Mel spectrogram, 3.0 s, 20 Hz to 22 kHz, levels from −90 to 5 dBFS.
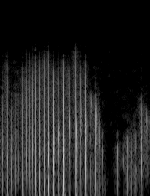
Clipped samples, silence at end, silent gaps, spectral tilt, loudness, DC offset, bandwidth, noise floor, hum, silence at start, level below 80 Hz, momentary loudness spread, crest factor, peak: under 0.1%; 1 s; none; -4.5 dB/octave; -25 LUFS; under 0.1%; 10 kHz; -52 dBFS; none; 0.95 s; -50 dBFS; 19 LU; 26 dB; -2 dBFS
